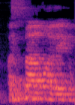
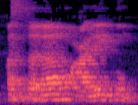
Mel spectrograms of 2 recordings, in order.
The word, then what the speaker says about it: السلام علیکم: السلام علیکم۔ اس کا مطلب ہے تم پر موت ہو، تمہاری تباہی بربادی ہو۔ اس لیے سلام کا لفظ صحیح تلفظ سے ادا کرنا چاہیے، السلام علیکم۔ کیا لفظ ہے جی؟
